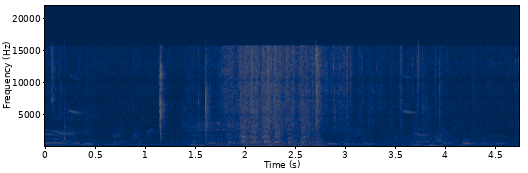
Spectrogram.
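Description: Racing pigeons coo softly in a loft on race day, with faint low calls, light rustling and occasional taps, quiet and close.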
